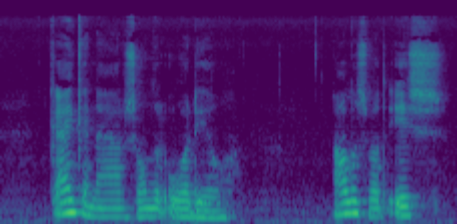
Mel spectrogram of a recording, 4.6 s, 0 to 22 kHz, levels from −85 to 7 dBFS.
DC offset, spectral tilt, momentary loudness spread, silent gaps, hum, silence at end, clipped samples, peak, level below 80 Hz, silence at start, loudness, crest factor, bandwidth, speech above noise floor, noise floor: under 0.1%; -5 dB/octave; 10 LU; none; none; 0.15 s; under 0.1%; -14 dBFS; -60 dBFS; 0.5 s; -29 LUFS; 18 dB; 16.5 kHz; 29 dB; -58 dBFS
